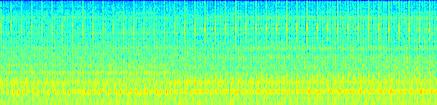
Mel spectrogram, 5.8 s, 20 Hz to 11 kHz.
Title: 2.0tdi ticking noise cffb 103kw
